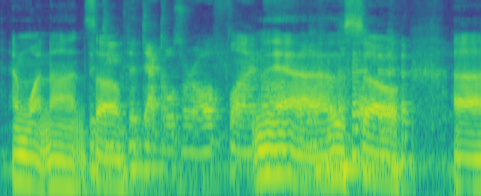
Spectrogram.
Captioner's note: chuckles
